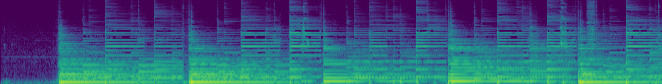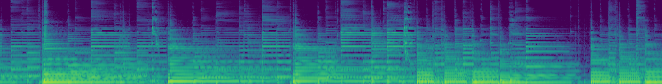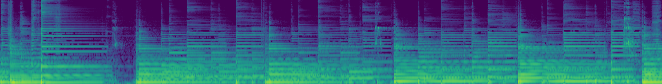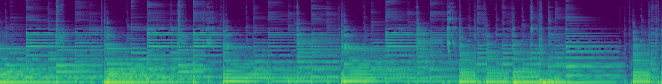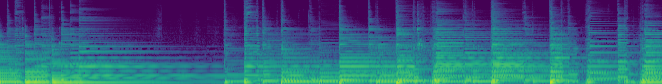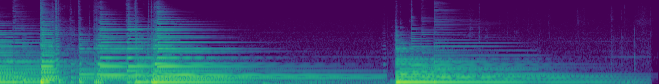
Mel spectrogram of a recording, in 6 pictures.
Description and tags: This is easey acoustic composition, plaed by arpeggio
